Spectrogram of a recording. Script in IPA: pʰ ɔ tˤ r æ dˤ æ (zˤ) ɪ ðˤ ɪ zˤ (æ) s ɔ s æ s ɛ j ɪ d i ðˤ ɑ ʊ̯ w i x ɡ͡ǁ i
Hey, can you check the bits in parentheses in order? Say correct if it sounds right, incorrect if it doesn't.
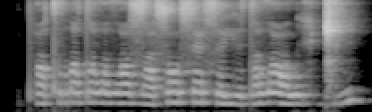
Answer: incorrect: ðˤ, incorrect: ə

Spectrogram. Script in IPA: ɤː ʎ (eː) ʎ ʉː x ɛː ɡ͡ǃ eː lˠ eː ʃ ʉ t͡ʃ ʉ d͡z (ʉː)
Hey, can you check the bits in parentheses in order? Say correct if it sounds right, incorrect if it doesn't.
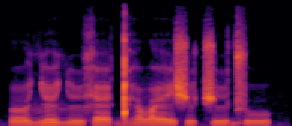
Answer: incorrect: ɘː, incorrect: uː

